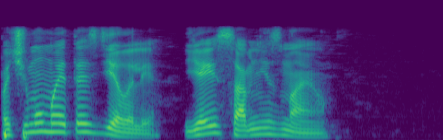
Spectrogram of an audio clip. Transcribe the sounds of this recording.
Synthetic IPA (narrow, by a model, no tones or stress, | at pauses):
pət͡ɕɪmumɨɛt̪əzʲdʲe̞lˠə̰lʲɪ̰ | jaisamnʲɪzna̰jʊ̰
